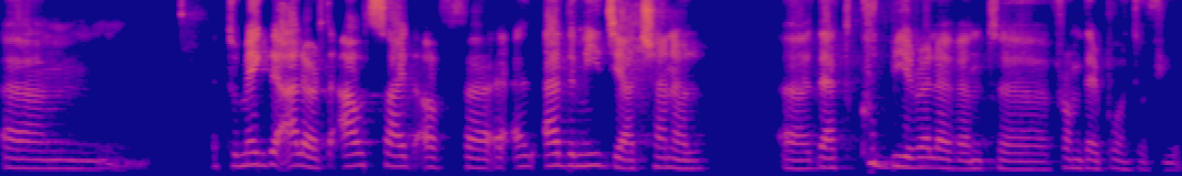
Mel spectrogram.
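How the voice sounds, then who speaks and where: Her pitch is very deep and low. The woman speaks at a fairly slow pace. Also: ordinary pitch variation. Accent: French. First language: French. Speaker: trade union representative. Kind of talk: conference closing summary. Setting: conference with audience. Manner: halting, many fillers.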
